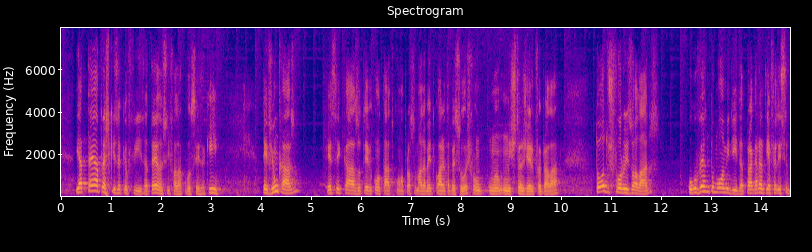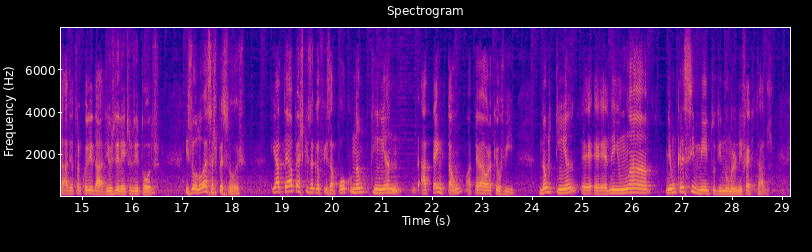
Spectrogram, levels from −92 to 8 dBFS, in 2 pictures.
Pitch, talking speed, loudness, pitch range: 155 Hz, 165 wpm, -21 LUFS, 135-185 Hz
